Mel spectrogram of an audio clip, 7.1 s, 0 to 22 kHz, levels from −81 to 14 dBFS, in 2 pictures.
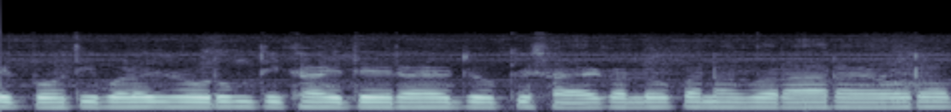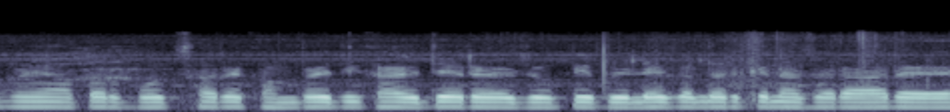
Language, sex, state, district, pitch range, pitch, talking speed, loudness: Hindi, male, Uttar Pradesh, Jalaun, 140-145 Hz, 140 Hz, 285 wpm, -14 LUFS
